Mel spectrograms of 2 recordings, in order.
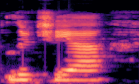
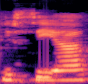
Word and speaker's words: Lucia: I love the pronunciation, Lucia, but I think in the U.S. it would probably get pronounced Lucia, but that's still pretty cute.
